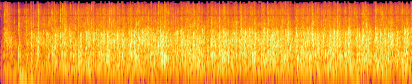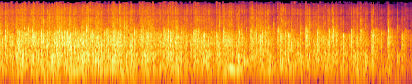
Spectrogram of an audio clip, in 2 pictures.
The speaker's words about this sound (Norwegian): Gi Wenche en god applaus.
